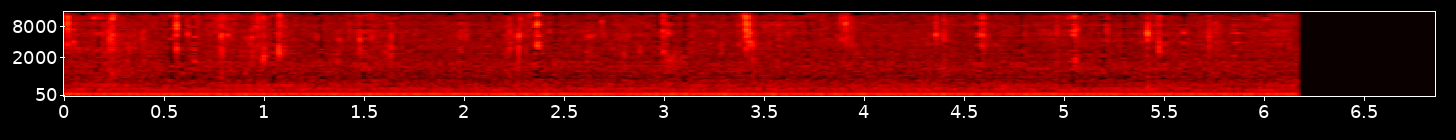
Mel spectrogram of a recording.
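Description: Bulldog puppy eating dry kibble from a glass bowl: irregular crunches and clicks over a steady low hum, stopping abruptly about six seconds in.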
